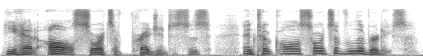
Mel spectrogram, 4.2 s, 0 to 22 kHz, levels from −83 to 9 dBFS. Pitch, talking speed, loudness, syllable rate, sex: 125 Hz, 170 wpm, -19 LUFS, 4.5 syllables/s, male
